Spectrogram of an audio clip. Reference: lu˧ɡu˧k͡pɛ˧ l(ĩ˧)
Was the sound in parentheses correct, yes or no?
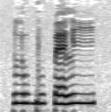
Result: no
